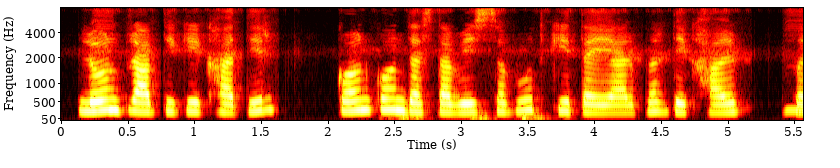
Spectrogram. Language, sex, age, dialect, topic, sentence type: Bhojpuri, female, 18-24, Western, banking, statement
